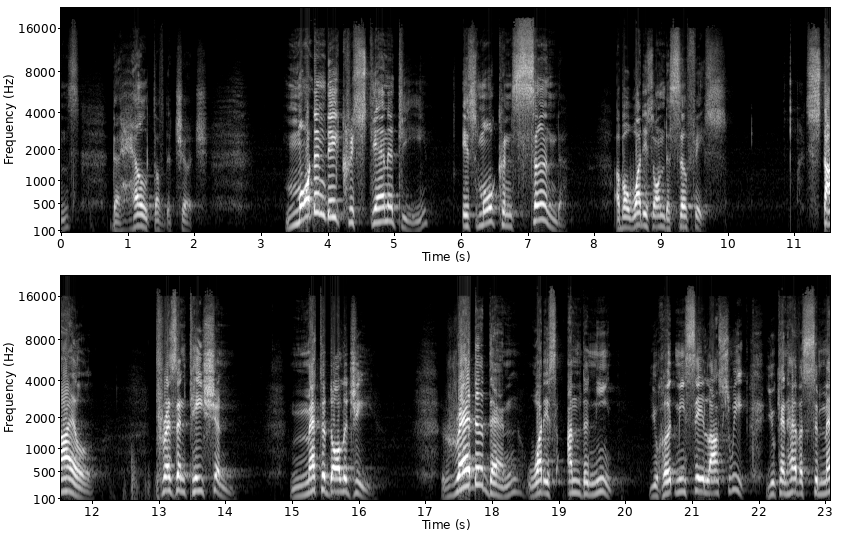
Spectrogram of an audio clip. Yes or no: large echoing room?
yes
